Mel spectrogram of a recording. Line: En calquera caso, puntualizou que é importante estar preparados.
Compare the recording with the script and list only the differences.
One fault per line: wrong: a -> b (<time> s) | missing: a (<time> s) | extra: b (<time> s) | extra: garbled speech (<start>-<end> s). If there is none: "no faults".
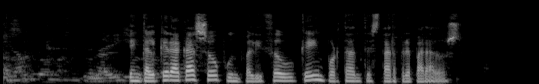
no faults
